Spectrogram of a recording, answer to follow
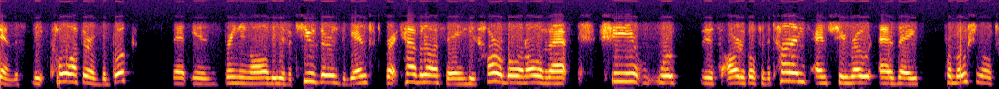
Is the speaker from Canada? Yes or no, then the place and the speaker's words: no; New York, United States; I'm a New Yorker, born and bred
